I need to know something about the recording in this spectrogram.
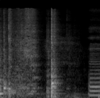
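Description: Two clanks of cookware, a pot and a utensil or lid knocking, about a second apart, the first the louder and followed by a short rattle.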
